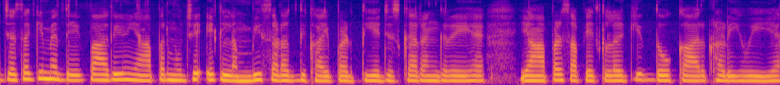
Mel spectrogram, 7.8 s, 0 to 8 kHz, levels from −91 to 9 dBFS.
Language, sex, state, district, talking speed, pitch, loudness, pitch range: Hindi, female, Uttar Pradesh, Jyotiba Phule Nagar, 230 wpm, 175 Hz, -14 LUFS, 170-195 Hz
